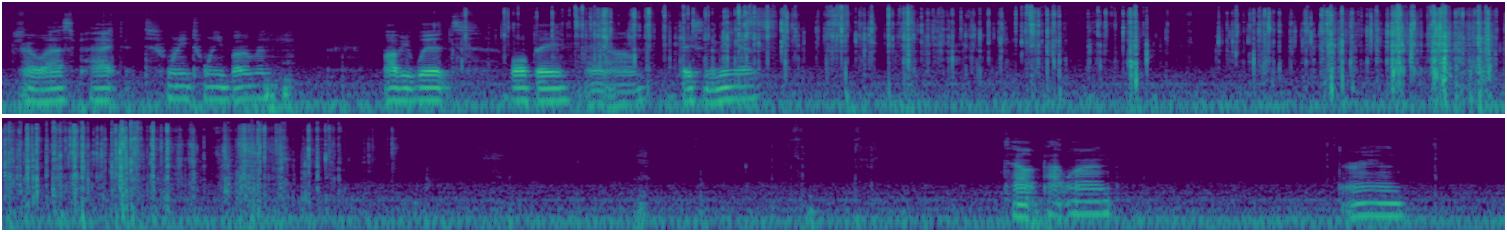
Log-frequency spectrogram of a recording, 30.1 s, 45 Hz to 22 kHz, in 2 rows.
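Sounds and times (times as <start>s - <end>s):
card pack wrapper tearing: 4.4s - 19.0s
cards being handled: 4.4s - 19.5s.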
